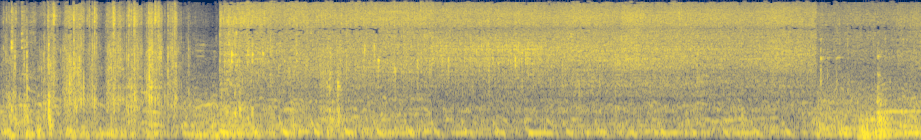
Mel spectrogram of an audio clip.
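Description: A quick run of clicks and knocks, then from about two seconds in a steady loud sizzle as cut crab pieces fry in hot oil in an iron wok and are stirred with a spatula.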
